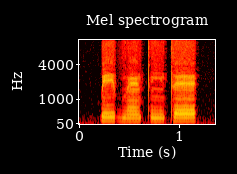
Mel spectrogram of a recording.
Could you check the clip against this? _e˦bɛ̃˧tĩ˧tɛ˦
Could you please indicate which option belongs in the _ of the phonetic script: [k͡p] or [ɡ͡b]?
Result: k͡p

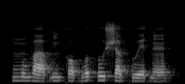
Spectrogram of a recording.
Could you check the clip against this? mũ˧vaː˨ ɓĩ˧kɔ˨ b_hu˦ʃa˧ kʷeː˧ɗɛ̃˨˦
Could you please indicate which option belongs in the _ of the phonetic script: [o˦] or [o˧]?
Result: o˦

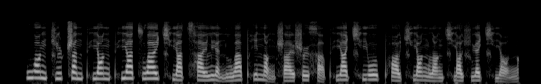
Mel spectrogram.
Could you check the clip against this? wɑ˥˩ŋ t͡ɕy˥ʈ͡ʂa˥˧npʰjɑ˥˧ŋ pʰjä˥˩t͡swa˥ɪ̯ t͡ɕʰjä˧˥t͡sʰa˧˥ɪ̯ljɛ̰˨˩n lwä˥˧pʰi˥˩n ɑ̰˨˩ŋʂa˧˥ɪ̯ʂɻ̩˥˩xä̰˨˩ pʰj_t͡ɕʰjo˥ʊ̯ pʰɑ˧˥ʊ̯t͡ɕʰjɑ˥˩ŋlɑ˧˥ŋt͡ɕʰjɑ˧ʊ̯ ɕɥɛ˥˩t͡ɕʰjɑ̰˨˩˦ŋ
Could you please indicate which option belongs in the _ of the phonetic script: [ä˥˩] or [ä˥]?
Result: ä˥˩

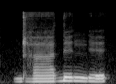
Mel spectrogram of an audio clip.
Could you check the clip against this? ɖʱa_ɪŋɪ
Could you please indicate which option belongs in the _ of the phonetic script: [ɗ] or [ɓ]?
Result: ɗ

